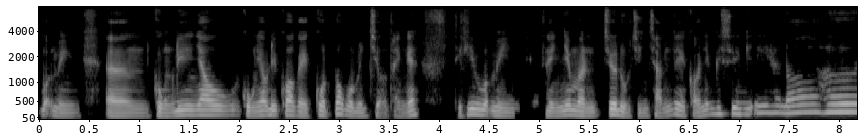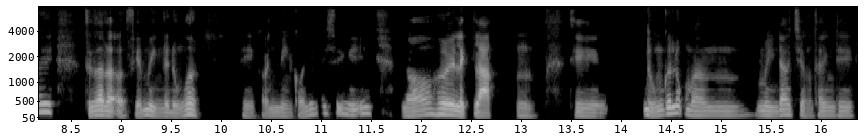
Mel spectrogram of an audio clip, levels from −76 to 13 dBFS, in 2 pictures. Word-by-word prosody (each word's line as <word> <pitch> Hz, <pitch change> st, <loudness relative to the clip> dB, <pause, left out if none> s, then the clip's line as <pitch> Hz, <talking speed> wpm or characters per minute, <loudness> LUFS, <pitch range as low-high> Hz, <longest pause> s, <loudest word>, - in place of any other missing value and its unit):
bọn 115 Hz, -, -4 dB
mình, 95 Hz, -1 st, -5 dB, 0.3 s
ờ, 100 Hz, -1 st, +2 dB, 0.2 s
cùng 100 Hz, -2 st, -1 dB
đi 125 Hz, +2 st, +2 dB
nhau 130 Hz, -1 st, +2 dB
cùng 115 Hz, -2 st, -1 dB
nhau 120 Hz, +2 st, +2 dB
đi 125 Hz, 0 st, +1 dB
qua 125 Hz, +1 st, +3 dB
về 105 Hz, -2 st, +1 dB
cột 120 Hz, -4 st, 0 dB
mốc 150 Hz, -2 st, +2 dB
mà 115 Hz, -, 0 dB
mình 100 Hz, -1 st, -4 dB
trưởng 85 Hz, -5 st, -6 dB
thành 95 Hz, +3 st, -11 dB
ấy. 120 Hz, -, +2 dB, 0.4 s
Thì -, -, -9 dB
khi 145 Hz, -, +1 dB
mà -, -, +2 dB
bọn 120 Hz, -3 st, 0 dB
mình 105 Hz, -2 st, -2 dB
trưởng 100 Hz, -, -21 dB
thành 110 Hz, -1 st, -2 dB
nhưng 130 Hz, +1 st, +2 dB
mà 115 Hz, -, +3 dB, 0.2 s
chưa 140 Hz, -1 st, +4 dB
đủ 110 Hz, -5 st, +1 dB
chín 95 Hz, +2 st, -9 dB
chắn 100 Hz, +3 st, -5 dB
để 135 Hz, -4 st, 0 dB
có 100 Hz, -, -3 dB
những 135 Hz, +6 st, -4 dB
cái 155 Hz, -, -2 dB
suy 155 Hz, -, +2 dB
nghĩ 185 Hz, +6 st, -4 dB
nó 175 Hz, 0 st, 0 dB, 0.3 s
hơi 210 Hz, +1 st, +4 dB, 0.4 s
thực 115 Hz, -, +2 dB
ra 130 Hz, +1 st, +8 dB
là 120 Hz, -, +7 dB
ở -, -, +1 dB
phía -, -, -3 dB
mình 120 Hz, -6 st, +1 dB
là 100 Hz, -, +1 dB
đúng 95 Hz, +4 st, -2 dB
hơn, 140 Hz, -2 st, +5 dB, 0.4 s
thì 95 Hz, -, -6 dB
coi -, -, -6 dB
như 105 Hz, -, -3 dB
mình 105 Hz, -2 st, -4 dB
có 100 Hz, -, -4 dB
những 140 Hz, +7 st, -3 dB
cái 175 Hz, -, -7 dB
suy 165 Hz, -, -3 dB
nghĩ 145 Hz, +5 st, 0 dB, 0.3 s
nó 115 Hz, +7 st, +2 dB
hơi 140 Hz, -2 st, +7 dB
lệch 110 Hz, -3 st, +4 dB
lạc, 100 Hz, -2 st, +7 dB, 0.2 s
ừm. 105 Hz, -3 st, -6 dB, 0.4 s
Thì 105 Hz, -1 st, -1 dB, 0.5 s
đúng 115 Hz, +4 st, +2 dB
cái 165 Hz, -, +6 dB
lúc 180 Hz, -, +3 dB
mà, 120 Hz, -4 st, +1 dB
ừm, 115 Hz, +1 st, -4 dB
mình 115 Hz, -2 st, -1 dB
đang 135 Hz, 0 st, +3 dB
trưởng 115 Hz, -6 st, -6 dB
thành 110 Hz, 0 st, -2 dB
thì, 115 Hz, -, -3 dB
115 Hz, 270 wpm, -24 LUFS, 105-135 Hz, 0.5 s, ra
